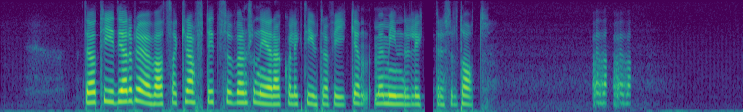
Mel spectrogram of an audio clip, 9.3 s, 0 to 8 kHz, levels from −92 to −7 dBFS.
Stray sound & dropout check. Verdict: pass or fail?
fail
